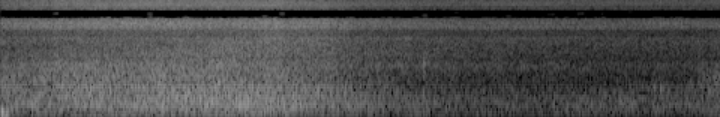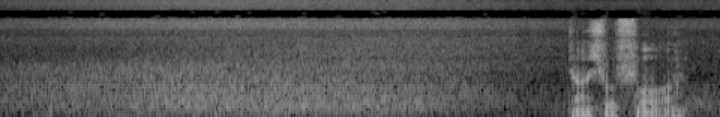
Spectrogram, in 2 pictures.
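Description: Waves wash onto a pebble beach and draw back.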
